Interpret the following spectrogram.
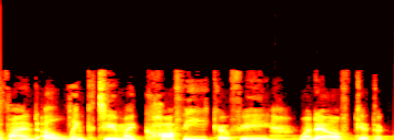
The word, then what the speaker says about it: Ko-fi: You'll also find a link to my Ko-fi. One day I'll get the pronunciation. You'll have to tell us first. Right? I know it's supposed to be like coffee, but it doesn't read that way.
